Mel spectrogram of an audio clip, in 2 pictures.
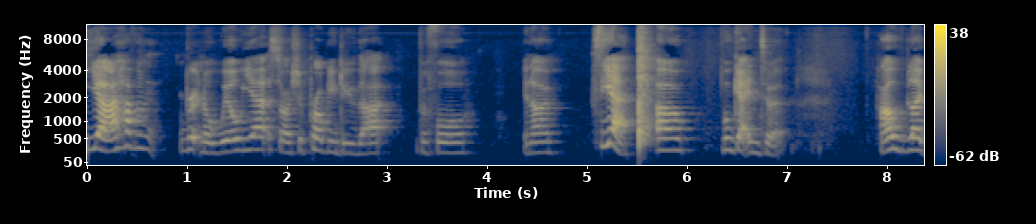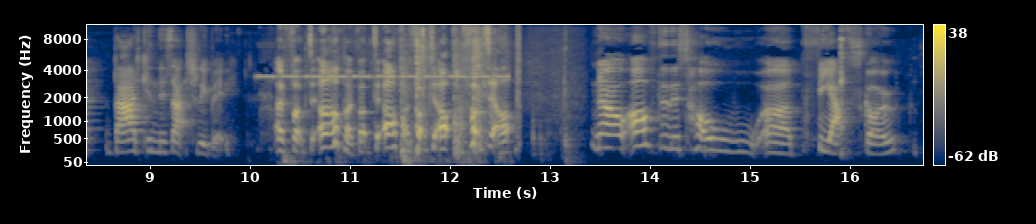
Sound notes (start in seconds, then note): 10.0 fire alarm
